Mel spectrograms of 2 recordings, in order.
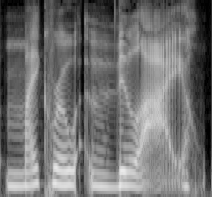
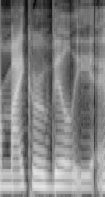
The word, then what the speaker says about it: microvilli: There are finger-like projections called microvilli or microvilli. I've heard it expressed in those two pronunciations.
